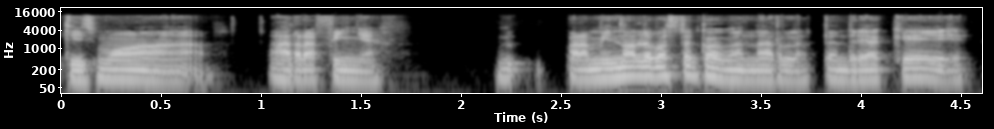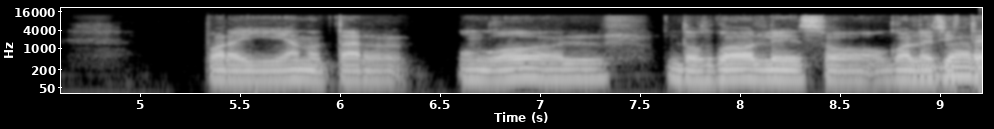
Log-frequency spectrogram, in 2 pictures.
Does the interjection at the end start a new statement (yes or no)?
yes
